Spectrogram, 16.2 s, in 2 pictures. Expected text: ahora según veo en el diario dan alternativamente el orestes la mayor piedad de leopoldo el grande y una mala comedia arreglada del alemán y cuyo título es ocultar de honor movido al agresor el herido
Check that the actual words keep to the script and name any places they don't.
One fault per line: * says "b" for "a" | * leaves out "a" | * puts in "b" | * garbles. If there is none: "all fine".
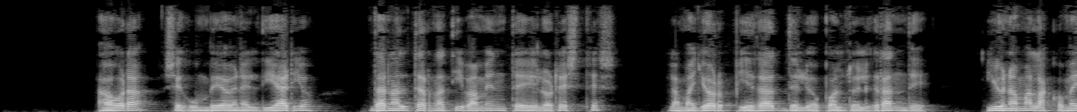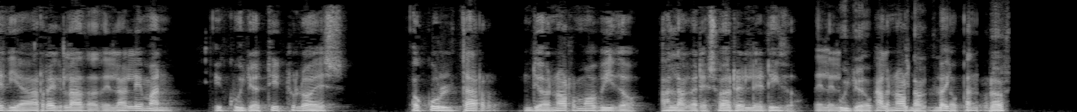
* garbles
